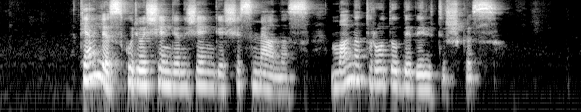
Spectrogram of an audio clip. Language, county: Lithuanian, Alytus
